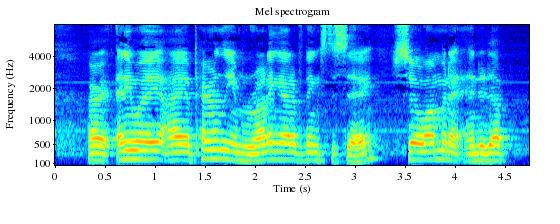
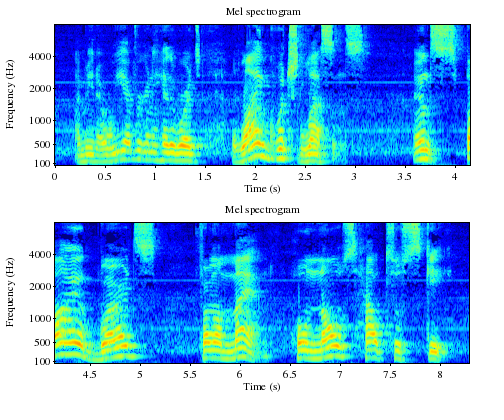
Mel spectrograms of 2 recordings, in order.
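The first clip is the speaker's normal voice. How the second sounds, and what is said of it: Imitates another person's voice. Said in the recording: “my Howard Cosell imitation”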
